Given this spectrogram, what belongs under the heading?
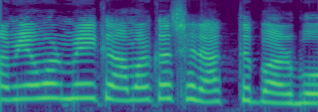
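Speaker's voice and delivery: plain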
